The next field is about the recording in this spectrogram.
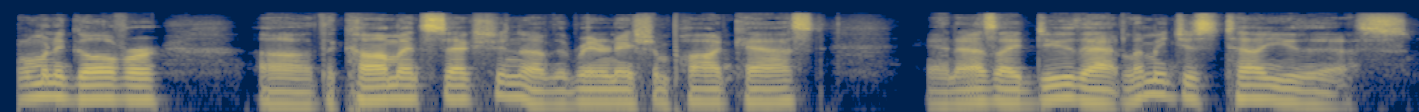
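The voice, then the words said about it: Congested, stuffy-nosed voice. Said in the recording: “I have a cold, so this podcast is a little bit off because I'm a little bit off, you know, stuffy nose and all.”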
